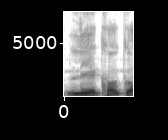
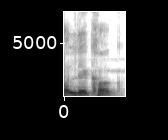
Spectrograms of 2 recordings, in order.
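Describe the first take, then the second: First: लेखक split as ले, ख, क; syllable by syllable. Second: Said in the usual way. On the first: Shown as a demonstration. Teacher showing learners लेखक, sounded out in parts. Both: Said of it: "इसे पढ़ेंगे".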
